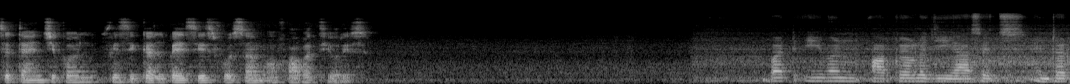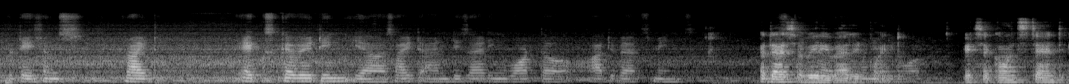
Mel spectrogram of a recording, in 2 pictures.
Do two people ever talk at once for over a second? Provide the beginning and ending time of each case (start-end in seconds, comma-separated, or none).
18.4-19.7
